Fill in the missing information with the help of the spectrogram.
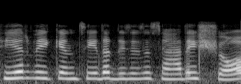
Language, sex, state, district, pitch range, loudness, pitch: English, female, Maharashtra, Gondia, 255-280 Hz, -16 LUFS, 275 Hz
